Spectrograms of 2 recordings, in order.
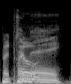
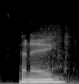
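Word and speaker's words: Petiot: Patois? It's not Patois. – Panay.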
